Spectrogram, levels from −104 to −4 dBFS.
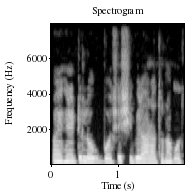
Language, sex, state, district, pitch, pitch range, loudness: Bengali, female, West Bengal, Kolkata, 210 Hz, 195-220 Hz, -16 LUFS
